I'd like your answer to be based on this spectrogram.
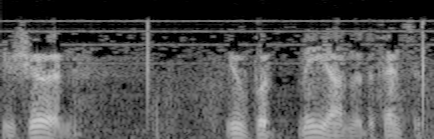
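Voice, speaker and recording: An actor playing a wry, hard-boiled American investigator, clipped and world-weary, in 1950s radio noir style. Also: male voice, low-pitched, measured pace, slight background noise. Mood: cool, probing. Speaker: lead actor and narrator of a radio detective series. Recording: dull vintage radio recording with music.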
